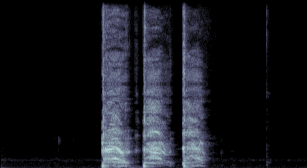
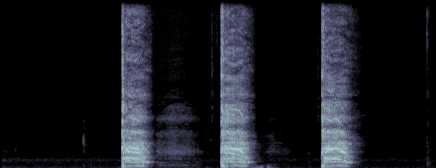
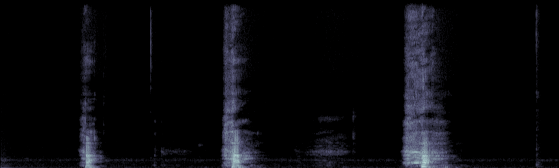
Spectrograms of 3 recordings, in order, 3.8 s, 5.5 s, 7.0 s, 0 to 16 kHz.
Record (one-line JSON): {"cough_length": "3.8 s", "cough_amplitude": 32768, "cough_signal_mean_std_ratio": 0.38, "three_cough_length": "5.5 s", "three_cough_amplitude": 32768, "three_cough_signal_mean_std_ratio": 0.37, "exhalation_length": "7.0 s", "exhalation_amplitude": 27191, "exhalation_signal_mean_std_ratio": 0.22, "survey_phase": "alpha (2021-03-01 to 2021-08-12)", "age": "18-44", "gender": "Male", "wearing_mask": "No", "symptom_none": true, "smoker_status": "Never smoked", "respiratory_condition_asthma": false, "respiratory_condition_other": false, "recruitment_source": "REACT", "submission_delay": "1 day", "covid_test_result": "Negative", "covid_test_method": "RT-qPCR"}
